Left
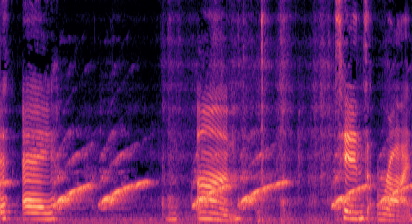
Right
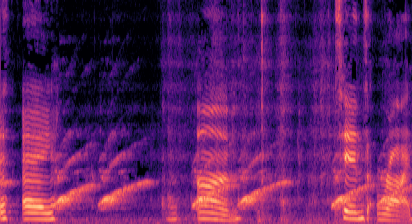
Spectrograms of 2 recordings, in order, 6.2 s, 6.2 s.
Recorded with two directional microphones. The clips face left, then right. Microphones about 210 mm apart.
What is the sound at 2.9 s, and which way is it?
Speech, 50° right (ahead or behind).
